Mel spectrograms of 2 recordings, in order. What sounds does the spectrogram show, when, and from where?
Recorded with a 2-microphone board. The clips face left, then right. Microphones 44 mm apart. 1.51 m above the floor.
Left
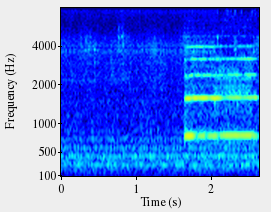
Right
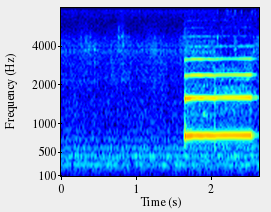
1.6 s a trumpet: 65° right (ahead or behind), 0.5 m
